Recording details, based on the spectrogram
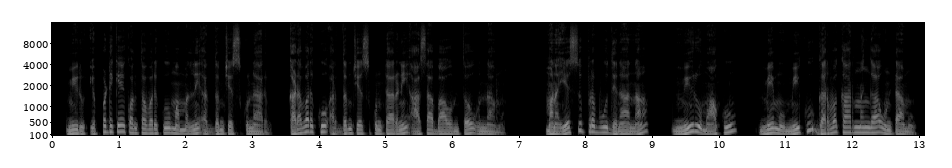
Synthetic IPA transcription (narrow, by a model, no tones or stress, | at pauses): miːɾuʔipːɐʈike̞ːko̞nt̪ɐʋɐɾɐkuːmɐmːɐlniʔɐɾt̪ʰɐmt͡ʃe̞ːsu̥kunːaːɾu | kɐɽɐʋɐɾɐkuːʔɐɾt̪ʰɐmt͡ʃe̞ːsu̥kuɳʈaːɾɐniʔaːʃaːbʱaːʋɐmt̪o̞ːunːaːmu | mɐnɐje̞ːsupɾɐbʱud̪inaːnɐ | miːɾumaːku | me̞ːmumiːkuɡɐɾʋɐkaːɾɐɳɐŋɡaːuɳʈaːmu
